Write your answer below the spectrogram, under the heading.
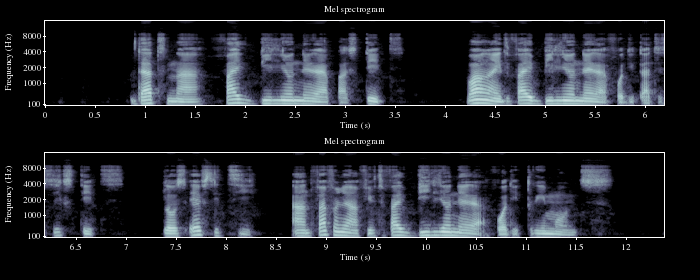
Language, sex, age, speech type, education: Nigerian Pidgin, male, 15-29, spontaneous, tertiary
